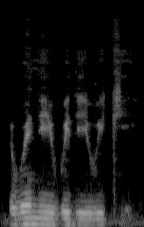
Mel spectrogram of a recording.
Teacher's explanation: the V is a W sound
